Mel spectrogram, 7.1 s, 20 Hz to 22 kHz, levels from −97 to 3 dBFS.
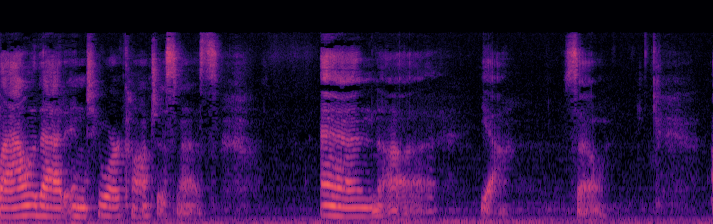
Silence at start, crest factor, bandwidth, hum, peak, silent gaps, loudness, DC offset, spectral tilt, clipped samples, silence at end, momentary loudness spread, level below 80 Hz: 0 s; 20 dB; 12.5 kHz; none; -20 dBFS; none; -38 LUFS; under 0.1%; -3.5 dB/octave; under 0.1%; 0 s; 23 LU; -56 dBFS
